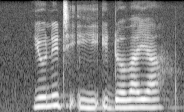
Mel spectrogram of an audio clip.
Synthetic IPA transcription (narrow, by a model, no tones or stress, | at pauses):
junitʰiʔiʔidɔβaja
